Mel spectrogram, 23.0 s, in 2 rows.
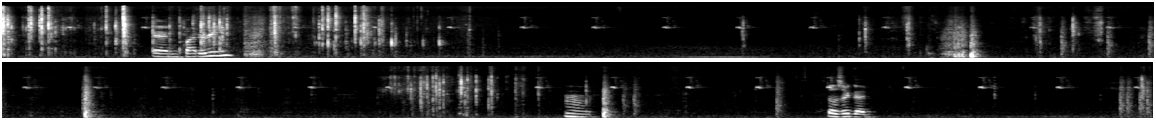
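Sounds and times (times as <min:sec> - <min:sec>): chewing crunchy cookie: 0:00.0 - 0:04.8, 0:10.2 - 0:17.1
faint high chirp: 0:04.4 - 0:09.0, 0:16.8 - 0:23.0.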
